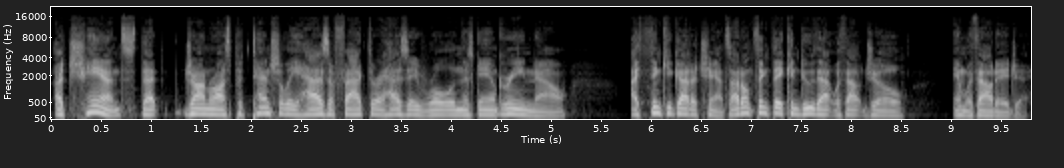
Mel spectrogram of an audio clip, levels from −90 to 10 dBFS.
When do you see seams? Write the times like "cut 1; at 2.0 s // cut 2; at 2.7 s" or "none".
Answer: cut 1; at 4.4 s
